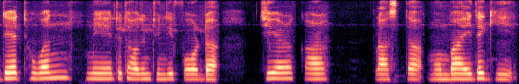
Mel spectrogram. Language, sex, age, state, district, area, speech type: Manipuri, female, 30-45, Manipur, Chandel, rural, read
